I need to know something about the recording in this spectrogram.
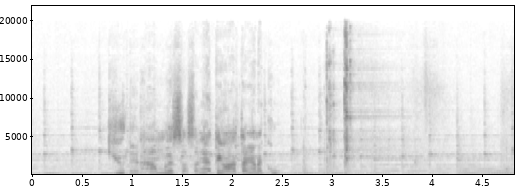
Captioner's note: speaking in foreign language; slow electronic music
